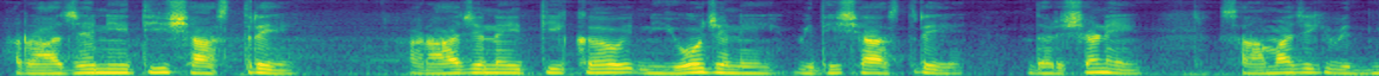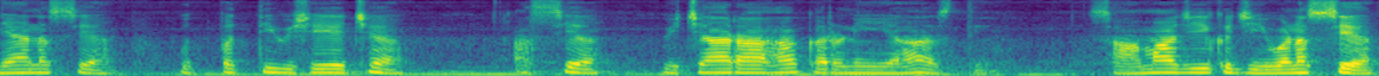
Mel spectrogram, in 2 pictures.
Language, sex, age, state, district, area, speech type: Sanskrit, male, 18-30, Maharashtra, Solapur, rural, spontaneous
